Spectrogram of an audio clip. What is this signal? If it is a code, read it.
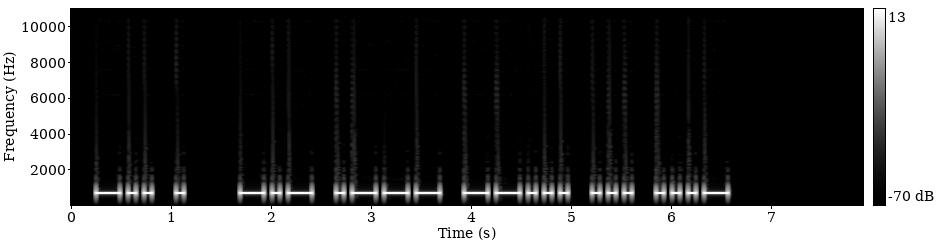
Morse code, heard as a keyed tone, about 15 wpm, 700 Hz. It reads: DE KJ7SV
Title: USA Callsign DE Callsign - 5 Characters - 15wpm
